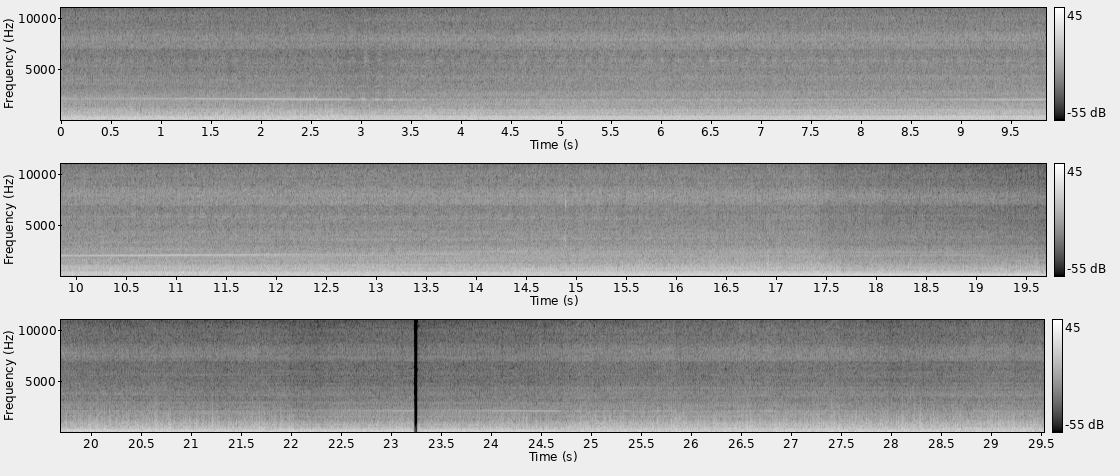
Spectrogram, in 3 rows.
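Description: Kawasaki Ninja 300's parallel-twin engine running at a steady cruise, its note drifting slowly up and down with small changes in throttle, over a constant rush of wind and road noise.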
